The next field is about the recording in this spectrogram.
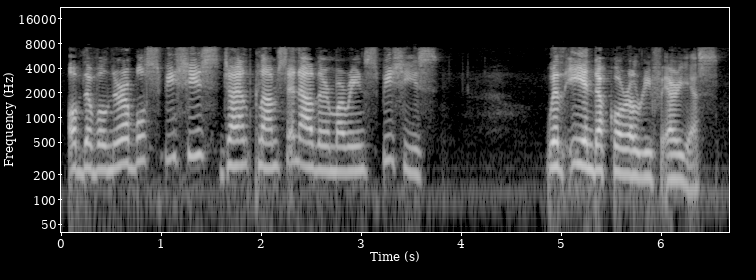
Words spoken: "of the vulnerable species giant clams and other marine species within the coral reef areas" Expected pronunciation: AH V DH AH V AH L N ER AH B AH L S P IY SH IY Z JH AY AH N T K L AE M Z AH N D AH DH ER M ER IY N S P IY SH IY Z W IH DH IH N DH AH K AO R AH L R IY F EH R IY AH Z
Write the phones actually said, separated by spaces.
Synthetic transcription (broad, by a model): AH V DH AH V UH L N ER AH B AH L S P IY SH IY S JH AY AH N T K L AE M S AH N D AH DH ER M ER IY N S P IY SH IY S W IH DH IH N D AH K AO R AH L R IY F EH R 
